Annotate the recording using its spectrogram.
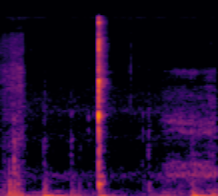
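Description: A switch clicks once.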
